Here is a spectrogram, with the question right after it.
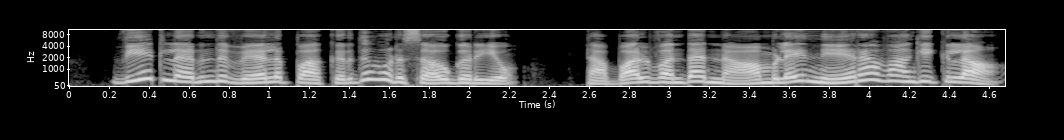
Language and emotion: Tamil, happy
